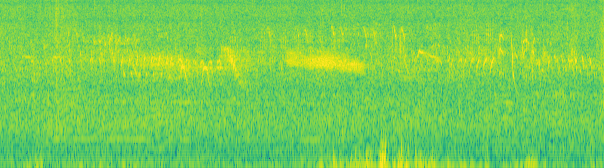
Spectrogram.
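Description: Faint birdsong from wetland birds: scattered chirps and a short trill, over a low, uneven outdoor rumble.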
